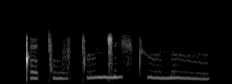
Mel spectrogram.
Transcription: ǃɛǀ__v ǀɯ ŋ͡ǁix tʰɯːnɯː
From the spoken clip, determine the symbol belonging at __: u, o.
u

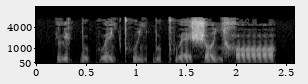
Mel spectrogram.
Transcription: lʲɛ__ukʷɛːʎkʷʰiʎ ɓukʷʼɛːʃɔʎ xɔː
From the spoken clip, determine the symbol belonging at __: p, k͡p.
k͡p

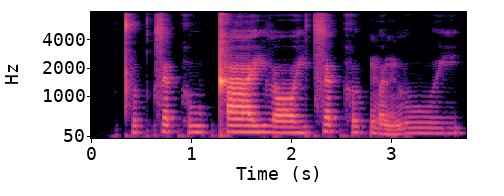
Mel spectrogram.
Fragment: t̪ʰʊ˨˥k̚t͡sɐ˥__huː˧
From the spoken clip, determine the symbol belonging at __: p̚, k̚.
k̚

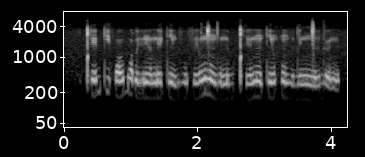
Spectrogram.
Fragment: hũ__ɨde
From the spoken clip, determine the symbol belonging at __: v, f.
v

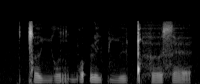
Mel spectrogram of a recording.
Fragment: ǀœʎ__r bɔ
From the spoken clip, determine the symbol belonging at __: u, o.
o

